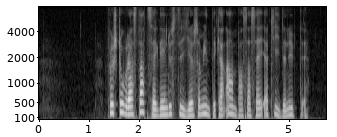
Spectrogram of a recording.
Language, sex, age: Swedish, female, 59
